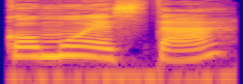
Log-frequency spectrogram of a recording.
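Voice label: how are you, spanish, female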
